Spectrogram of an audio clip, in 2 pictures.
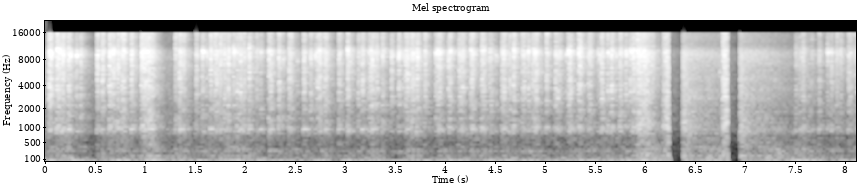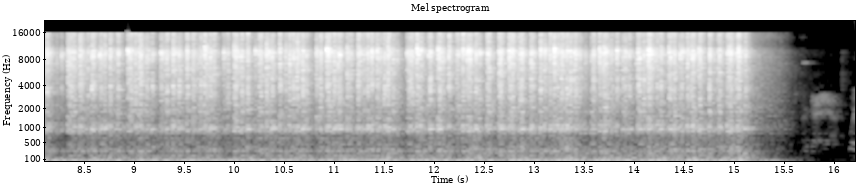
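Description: Carbureted 365-cubic-inch LS V8, built from a 6.0 LQ4, running loud through open long-tube headers with no mufflers. The sound drops out sharply twice, briefly, a little past six and seven seconds in, and the engine shuts off and dies away about fifteen seconds in.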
